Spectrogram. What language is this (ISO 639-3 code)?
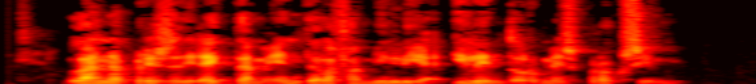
cat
